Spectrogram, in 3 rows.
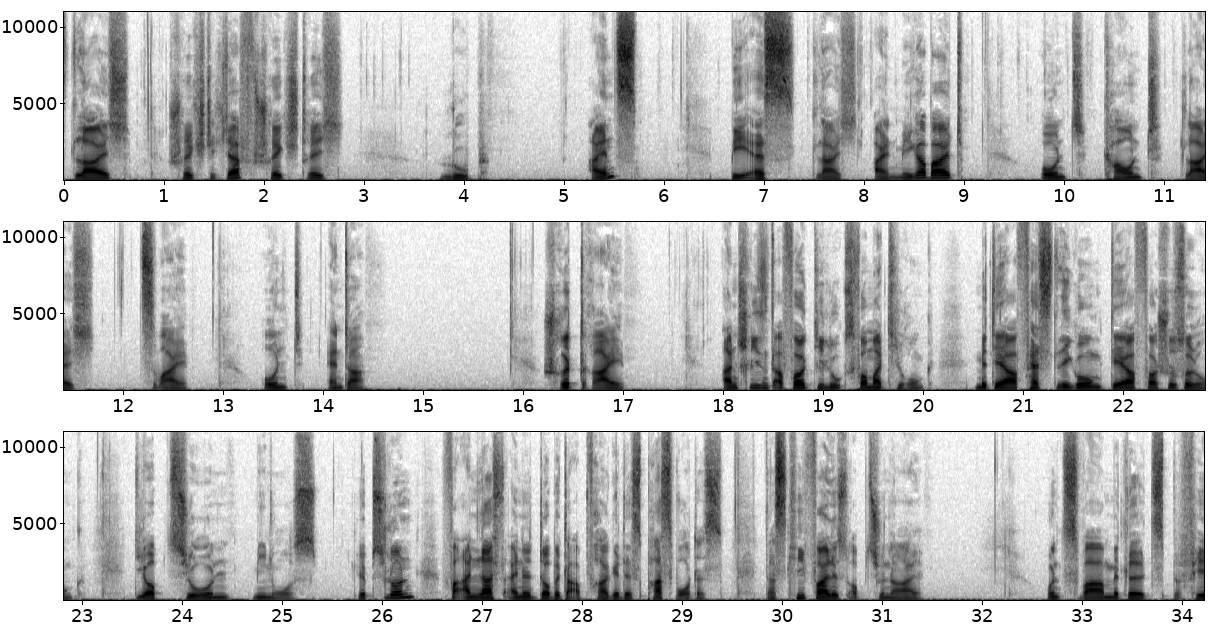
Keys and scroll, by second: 0.8-3.8 typing, 5.3-11.6 typing, 13.4 Return.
